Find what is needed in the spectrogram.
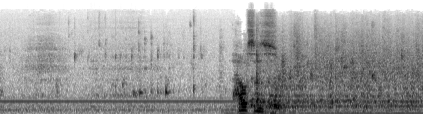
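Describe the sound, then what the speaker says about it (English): Two Hearted beer poured into a glass at home, a brief splashing, fizzing pour starting partway through after quiet room tone and a low hum, with someone speaking briefly. "So I'm gonna pour myself a Two-Hearted."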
